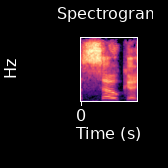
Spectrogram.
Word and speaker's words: Ahsoka: Oh, they cast Ezra for the Ahsoka show. God, I had to get up chat to see what they're talking about. – You pronounced it wrong.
